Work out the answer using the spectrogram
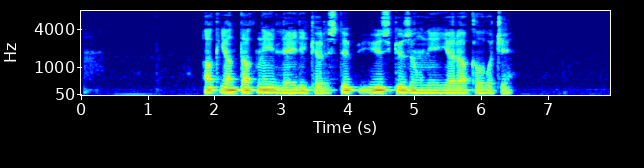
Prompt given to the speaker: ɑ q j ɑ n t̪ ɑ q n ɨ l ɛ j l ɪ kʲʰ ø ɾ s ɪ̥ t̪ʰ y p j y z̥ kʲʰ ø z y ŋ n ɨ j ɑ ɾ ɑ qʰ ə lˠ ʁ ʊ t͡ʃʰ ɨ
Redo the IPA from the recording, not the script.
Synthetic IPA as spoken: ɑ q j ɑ n t̪ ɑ q n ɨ l ɛ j l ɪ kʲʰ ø ɾ s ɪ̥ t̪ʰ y p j y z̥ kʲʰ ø z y ŋ n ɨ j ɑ ɾ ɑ qʰ ə lˠ ʁ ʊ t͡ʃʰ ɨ

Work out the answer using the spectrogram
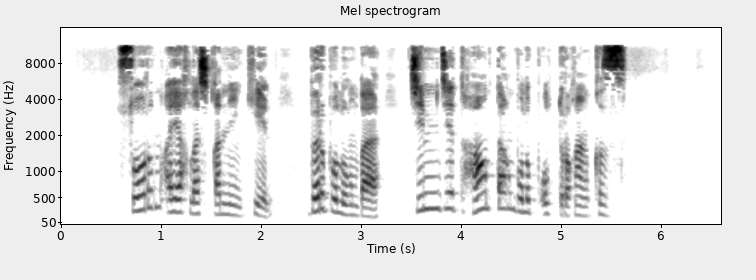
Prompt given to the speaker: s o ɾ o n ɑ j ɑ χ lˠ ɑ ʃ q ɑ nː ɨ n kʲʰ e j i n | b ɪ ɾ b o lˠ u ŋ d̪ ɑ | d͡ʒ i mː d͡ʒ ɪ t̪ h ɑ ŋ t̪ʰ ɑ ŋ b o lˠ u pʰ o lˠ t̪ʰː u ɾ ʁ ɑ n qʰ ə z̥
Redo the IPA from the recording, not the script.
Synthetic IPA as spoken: s o ɾ u n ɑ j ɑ χ lˠ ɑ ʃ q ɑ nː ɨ n kʲʰ e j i n | b ɪ ɾ b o lˠ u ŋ d̪ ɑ | d͡ʒ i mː d͡ʒ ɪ t̪ h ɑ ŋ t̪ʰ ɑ ŋ b o lˠ u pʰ o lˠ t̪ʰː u ɾ ʁ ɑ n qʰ ə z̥

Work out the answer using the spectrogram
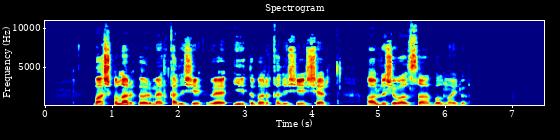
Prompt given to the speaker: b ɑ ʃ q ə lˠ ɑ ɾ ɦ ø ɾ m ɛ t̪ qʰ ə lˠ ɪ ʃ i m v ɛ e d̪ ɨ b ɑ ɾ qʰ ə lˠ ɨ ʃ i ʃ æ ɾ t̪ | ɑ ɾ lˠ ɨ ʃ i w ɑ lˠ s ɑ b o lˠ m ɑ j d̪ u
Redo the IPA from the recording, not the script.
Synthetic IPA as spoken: b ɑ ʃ q ə lˠ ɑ ɾ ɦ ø ɾ m ɛ t̪ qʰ ə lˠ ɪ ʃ i v ɛ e t̪ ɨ b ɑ ɾ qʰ ə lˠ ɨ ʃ i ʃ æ ɾ t̪ | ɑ ɾ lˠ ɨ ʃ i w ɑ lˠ s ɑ b o lˠ m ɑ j d̪ u

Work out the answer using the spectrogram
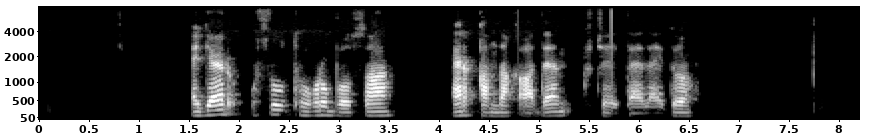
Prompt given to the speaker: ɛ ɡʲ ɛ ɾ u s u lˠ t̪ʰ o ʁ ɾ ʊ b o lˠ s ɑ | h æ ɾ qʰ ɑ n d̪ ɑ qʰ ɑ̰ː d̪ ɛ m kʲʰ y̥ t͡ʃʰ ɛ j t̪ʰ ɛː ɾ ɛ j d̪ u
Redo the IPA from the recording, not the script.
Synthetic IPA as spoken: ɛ ɡʲ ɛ ɾ u s u lˠ t̪ʰ o ʁ ɾ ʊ b o lˠ s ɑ | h æ ɾ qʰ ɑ n d̪ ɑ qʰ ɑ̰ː d̪ ɛ m kʲʰ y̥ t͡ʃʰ ɛ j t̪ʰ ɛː l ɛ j d̪ u

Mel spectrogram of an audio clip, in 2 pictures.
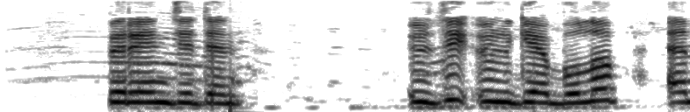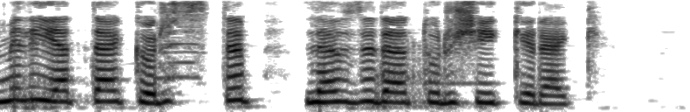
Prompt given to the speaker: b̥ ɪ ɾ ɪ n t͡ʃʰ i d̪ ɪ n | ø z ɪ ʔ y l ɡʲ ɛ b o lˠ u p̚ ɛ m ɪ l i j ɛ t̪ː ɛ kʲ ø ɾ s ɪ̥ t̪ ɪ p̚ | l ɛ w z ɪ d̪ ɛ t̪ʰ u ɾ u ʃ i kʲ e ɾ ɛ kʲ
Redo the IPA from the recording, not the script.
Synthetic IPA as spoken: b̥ ɪ ɾ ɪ n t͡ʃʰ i d̪ ɪ n | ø z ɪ ʔ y l ɡʲ ɛ b o lˠ u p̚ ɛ m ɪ l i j ɛ t̪ː ɛ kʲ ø ɾ s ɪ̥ t̪ ɪ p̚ | l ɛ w z ɪ d̪ ɛ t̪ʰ u ɾ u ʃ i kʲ e ɾ ɛ kʲ

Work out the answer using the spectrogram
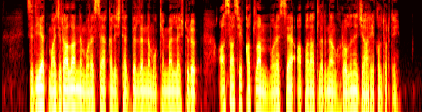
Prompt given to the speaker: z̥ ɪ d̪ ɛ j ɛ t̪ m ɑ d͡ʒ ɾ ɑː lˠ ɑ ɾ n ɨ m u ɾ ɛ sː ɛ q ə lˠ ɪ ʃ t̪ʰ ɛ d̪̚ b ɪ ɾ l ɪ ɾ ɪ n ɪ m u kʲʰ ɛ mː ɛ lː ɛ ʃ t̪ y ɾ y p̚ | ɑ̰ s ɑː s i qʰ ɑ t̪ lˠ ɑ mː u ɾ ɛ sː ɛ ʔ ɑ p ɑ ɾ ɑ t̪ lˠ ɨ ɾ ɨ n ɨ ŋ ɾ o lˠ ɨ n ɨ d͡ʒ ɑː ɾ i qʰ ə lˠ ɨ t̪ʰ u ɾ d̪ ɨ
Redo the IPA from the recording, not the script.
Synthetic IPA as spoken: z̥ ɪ d̪ i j ɛ t̪ m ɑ d͡ʒ ɾ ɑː lˠ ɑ ɾ n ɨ m u ɾ ɛ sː ɛ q ə lˠ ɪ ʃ t̪ʰ ɛ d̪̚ b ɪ ɾ l ɪ ɾ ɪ n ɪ m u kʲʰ ɛ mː ɛ lː ɛ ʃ t̪ y ɾ y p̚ | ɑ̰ s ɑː s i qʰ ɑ t̪ lˠ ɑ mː u ɾ ɛ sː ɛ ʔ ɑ p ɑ ɾ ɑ t̪ lˠ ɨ ɾ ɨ n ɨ ŋ ɾ o lˠ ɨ n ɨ d͡ʒ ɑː ɾ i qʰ ə lˠ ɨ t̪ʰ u ɾ d̪ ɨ

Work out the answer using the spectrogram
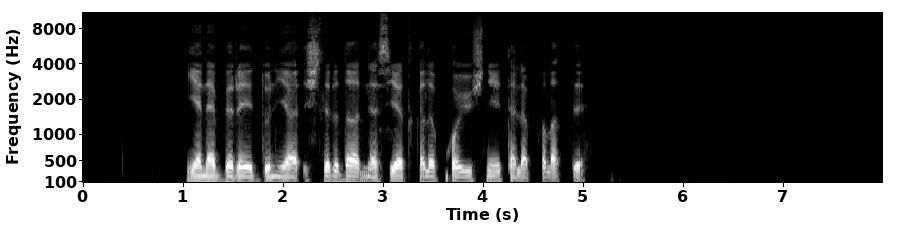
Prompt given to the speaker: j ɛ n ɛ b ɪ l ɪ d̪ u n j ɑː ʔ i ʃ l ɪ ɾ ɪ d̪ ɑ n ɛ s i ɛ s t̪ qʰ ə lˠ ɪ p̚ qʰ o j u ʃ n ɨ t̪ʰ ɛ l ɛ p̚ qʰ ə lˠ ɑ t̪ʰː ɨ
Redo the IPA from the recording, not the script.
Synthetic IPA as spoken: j ɛ n ɛ b ɪ ɾ ɪ d̪ u n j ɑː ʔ i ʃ l ɪ ɾ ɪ d̪ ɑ n ɛ s i ɛ t̪ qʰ ə lˠ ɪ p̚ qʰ o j u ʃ n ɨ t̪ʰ ɛ l ɛ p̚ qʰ ə lˠ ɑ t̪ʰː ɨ

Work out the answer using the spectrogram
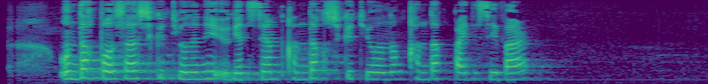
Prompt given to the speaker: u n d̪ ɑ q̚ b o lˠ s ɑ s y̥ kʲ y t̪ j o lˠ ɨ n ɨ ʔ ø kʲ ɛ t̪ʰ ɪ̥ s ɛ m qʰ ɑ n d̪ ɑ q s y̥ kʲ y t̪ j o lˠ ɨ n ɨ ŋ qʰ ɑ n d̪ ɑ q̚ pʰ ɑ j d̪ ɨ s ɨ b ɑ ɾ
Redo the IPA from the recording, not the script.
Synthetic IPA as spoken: u n d̪ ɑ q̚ b o lˠ s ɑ s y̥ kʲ y t̪ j o lˠ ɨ n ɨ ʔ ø ɡʲ ɛ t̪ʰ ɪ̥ s ɛ m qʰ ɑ n d̪ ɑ q s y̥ kʲ y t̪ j o lˠ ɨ n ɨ ŋ qʰ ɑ n d̪ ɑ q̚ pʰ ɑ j d̪ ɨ s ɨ b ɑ ɾ

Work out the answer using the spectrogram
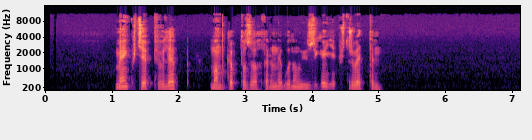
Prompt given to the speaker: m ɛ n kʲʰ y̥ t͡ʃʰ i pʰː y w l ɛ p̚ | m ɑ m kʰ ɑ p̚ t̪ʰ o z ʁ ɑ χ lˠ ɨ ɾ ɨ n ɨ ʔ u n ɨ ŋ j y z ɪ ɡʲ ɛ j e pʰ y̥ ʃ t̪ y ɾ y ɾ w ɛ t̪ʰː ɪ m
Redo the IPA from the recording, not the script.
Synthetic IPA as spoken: m ɛ n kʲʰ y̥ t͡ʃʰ ɛ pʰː y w l ɛ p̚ | m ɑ m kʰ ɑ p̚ t̪ʰ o z ʁ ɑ χ lˠ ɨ ɾ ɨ n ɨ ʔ u n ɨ ŋ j y z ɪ ɡʲ ɛ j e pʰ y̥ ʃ t̪ y ɾ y w ɛ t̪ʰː ɪ m

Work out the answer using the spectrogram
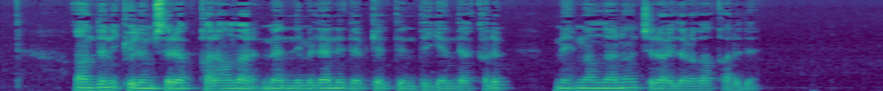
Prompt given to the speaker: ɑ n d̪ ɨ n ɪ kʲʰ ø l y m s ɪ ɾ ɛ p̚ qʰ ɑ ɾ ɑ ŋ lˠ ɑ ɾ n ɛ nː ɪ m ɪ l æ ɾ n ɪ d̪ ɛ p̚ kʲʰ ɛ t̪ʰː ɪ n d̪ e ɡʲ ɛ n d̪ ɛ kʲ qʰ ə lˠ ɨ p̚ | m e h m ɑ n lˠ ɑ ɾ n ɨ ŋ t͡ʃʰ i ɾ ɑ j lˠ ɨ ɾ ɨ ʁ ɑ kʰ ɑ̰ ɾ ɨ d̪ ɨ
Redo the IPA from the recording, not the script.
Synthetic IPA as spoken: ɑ n d̪ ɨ n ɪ kʲʰ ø l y m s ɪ ɾ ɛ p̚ qʰ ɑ ɾ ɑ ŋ lˠ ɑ ɾ m ɛ nː ɪ m ɪ l æ ɾ n ɪ d̪ ɛ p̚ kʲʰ ɛ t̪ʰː ɪ n d̪ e ɡʲ ɛ n d̪ ɛ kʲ qʰ ə lˠ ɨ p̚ | m e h m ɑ n lˠ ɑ ɾ n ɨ ŋ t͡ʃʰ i ɾ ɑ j lˠ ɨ ɾ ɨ ʁ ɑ qʰ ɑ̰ ɾ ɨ d̪ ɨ

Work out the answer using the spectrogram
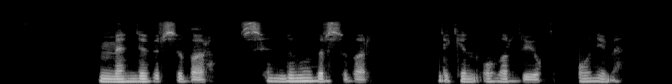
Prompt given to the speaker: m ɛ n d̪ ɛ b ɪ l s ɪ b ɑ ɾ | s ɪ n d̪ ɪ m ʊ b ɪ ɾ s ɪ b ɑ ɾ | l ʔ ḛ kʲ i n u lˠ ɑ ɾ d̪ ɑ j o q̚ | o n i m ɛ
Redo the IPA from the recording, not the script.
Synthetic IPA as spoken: m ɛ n d̪ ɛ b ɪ ɾ s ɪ b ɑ ɾ | s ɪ n d̪ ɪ m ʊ b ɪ ɾ s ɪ b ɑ ɾ | l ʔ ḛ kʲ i n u lˠ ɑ ɾ d̪ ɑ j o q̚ | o n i m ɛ

